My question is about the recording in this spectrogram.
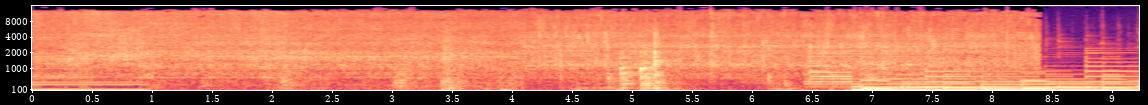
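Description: Chicken breasts sizzling as they brown in oil in a stainless steel skillet, with a few clicks of tongs against the pan. Guitar music comes in about two-thirds of the way through, and the sizzling cuts off suddenly near the end.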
